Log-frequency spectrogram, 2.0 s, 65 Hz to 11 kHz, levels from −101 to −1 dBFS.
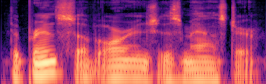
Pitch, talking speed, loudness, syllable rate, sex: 95 Hz, 180 wpm, -17 LUFS, 5.5 syllables/s, male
